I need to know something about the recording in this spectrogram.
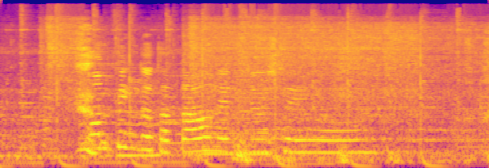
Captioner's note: shivers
